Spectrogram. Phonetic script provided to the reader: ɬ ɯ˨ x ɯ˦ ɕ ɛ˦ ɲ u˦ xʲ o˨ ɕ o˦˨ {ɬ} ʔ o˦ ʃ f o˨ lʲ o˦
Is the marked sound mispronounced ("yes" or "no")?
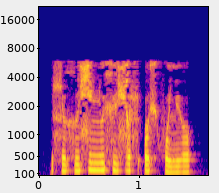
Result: no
